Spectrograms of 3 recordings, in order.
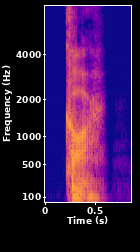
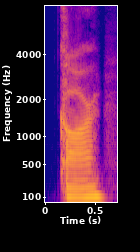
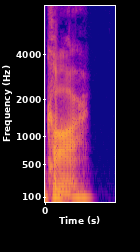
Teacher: It is not silent, it is not weak, it is fully pronounced. Your tongue moves slightly back, your mouth stays relaxed, and the sound comes from inside, not from the lips. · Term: American R sound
